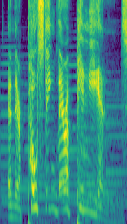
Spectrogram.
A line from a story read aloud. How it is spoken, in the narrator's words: snarled with a sneer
